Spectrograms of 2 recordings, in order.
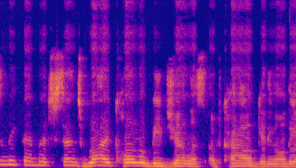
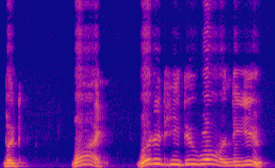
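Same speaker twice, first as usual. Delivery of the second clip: mild pleading mock scream; 8 semitones higher than usual. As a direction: replay disbelief in a high, contained voice. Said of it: "I'm screaming myself".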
